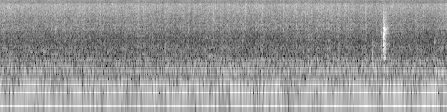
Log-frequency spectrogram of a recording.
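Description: Steady sizzling of food frying in a pan, over a low kitchen hum. One short, sharp sound stands out near the end.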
